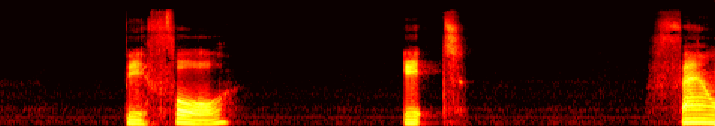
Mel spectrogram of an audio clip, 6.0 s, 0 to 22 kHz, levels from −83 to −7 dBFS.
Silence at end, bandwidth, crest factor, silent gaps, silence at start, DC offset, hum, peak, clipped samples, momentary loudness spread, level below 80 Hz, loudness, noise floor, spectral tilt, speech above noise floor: 0 s; 16 kHz; 24 dB; none; 1.05 s; under 0.1%; none; -2 dBFS; under 0.1%; 15 LU; -62 dBFS; -23 LUFS; -68 dBFS; -5 dB/octave; 47 dB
